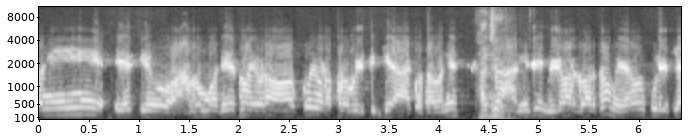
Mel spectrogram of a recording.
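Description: Speech only: a man talking steadily, with no other sound standing out.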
